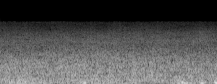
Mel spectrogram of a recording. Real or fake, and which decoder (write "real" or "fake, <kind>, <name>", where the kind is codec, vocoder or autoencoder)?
fake, codec, DAC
